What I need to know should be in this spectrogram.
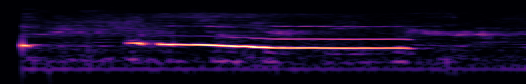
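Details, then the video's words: Dog wanting to go for a drive gives one long tonal whine that starts high, dips, then slides slowly downward and holds before breaking off, with a steady low hum beneath. "Dog wants to go for a drive"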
